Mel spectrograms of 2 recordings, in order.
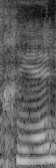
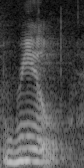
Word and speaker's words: reel: J'ai vu un post sur Instagram qui passait de quelqu'un qui s'offusquait parce que tout le monde prononce réel et qu'il faut dire real.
